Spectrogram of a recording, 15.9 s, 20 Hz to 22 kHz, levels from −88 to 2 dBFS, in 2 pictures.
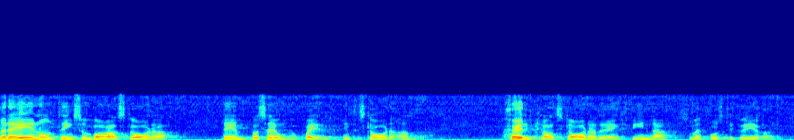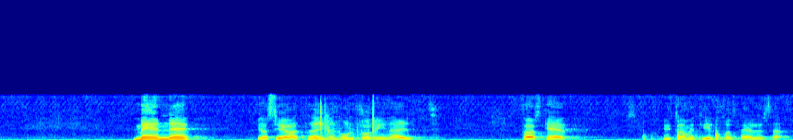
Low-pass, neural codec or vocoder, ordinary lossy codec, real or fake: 7.2 kHz; codec, 16 kHz, 4 kbps, FunCodec, trained on Chinese and English, 50 frames a second; none; fake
